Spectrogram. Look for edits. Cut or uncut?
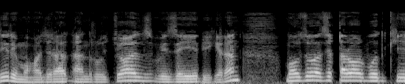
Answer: cut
